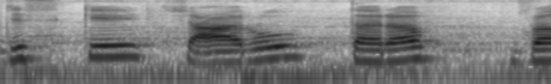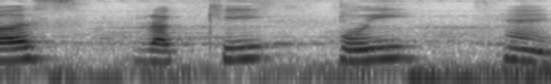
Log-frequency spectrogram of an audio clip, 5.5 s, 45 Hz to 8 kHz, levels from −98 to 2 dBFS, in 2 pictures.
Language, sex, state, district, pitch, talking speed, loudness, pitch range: Hindi, female, Madhya Pradesh, Katni, 205 Hz, 75 wpm, -17 LUFS, 185-220 Hz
